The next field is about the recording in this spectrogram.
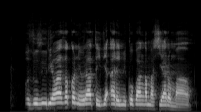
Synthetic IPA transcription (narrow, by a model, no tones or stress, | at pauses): oðuðuɾiawaðɔkɔneoɾateðiaʔaɾemikoβaŋɡamaʃiaɾɔma̰ɔ̰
